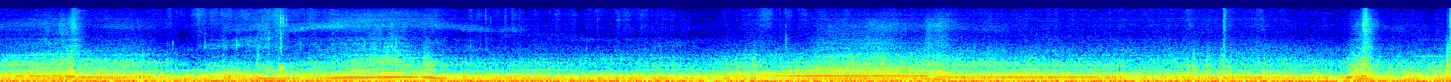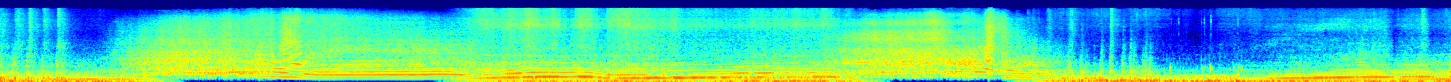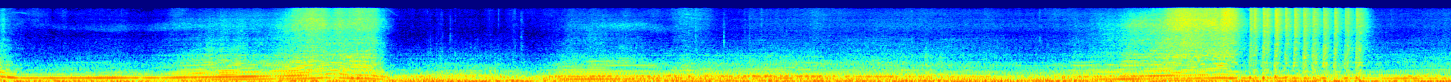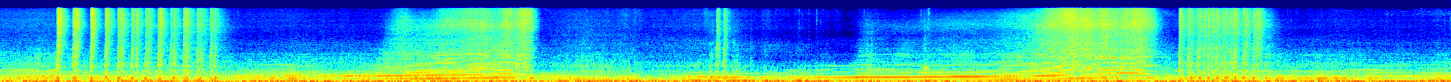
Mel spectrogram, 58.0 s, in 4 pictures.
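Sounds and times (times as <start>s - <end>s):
car engine accelerating hard: 13.3s - 26.2s, 27.0s - 58.0s.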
